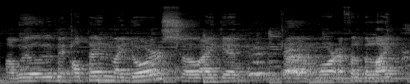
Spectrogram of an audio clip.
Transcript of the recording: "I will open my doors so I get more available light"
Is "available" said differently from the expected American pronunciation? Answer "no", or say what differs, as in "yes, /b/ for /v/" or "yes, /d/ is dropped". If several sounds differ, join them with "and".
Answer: yes, /f/ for /v/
